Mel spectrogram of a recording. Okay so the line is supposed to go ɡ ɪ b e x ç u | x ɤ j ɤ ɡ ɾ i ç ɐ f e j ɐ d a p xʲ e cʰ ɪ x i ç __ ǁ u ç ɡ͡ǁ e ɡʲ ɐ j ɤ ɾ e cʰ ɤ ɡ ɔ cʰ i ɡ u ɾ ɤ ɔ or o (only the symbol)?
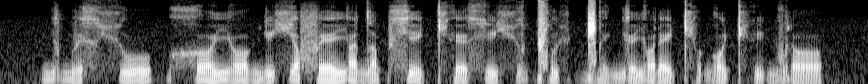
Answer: o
